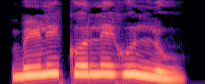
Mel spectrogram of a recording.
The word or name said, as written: ಬಿಳಿಕೊರ್ಲೆ ಹುಲ್ಲು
